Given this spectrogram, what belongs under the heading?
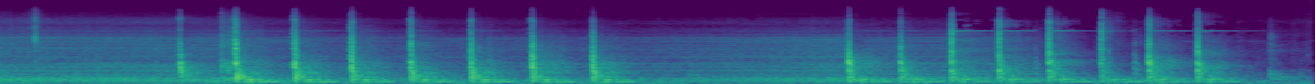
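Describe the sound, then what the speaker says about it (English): Repeated sharp hammer strikes driving nails into wooden roof rafters, a steady series of about a dozen blows, then a short pause and another quick run of hits, close and loud. "Hammer those the rest of the way down."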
